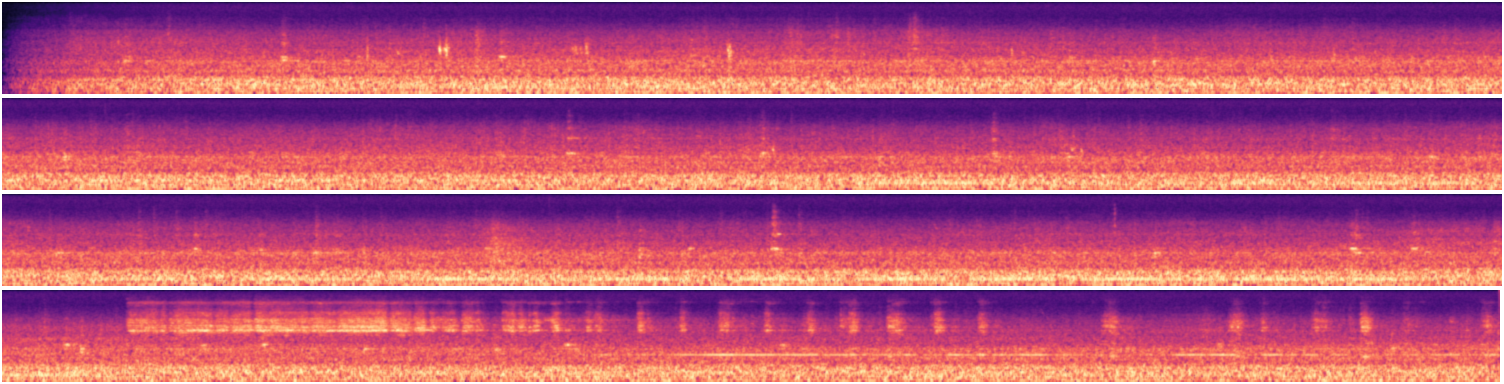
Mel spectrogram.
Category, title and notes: Soundscapes > Urban
Unloading dock, hudge unloading crane, conveyor belt. General ambiance.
